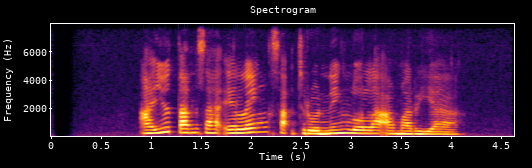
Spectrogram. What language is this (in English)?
Javanese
